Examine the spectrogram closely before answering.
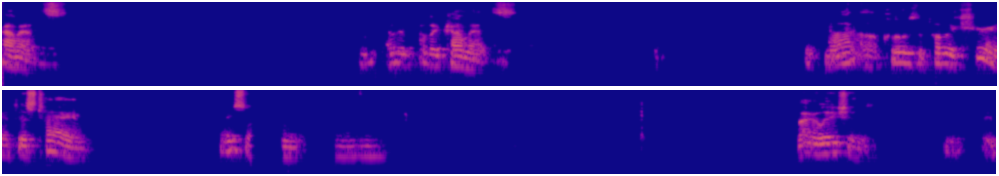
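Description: A man speaks calmly through a microphone, in bursts with pauses.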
